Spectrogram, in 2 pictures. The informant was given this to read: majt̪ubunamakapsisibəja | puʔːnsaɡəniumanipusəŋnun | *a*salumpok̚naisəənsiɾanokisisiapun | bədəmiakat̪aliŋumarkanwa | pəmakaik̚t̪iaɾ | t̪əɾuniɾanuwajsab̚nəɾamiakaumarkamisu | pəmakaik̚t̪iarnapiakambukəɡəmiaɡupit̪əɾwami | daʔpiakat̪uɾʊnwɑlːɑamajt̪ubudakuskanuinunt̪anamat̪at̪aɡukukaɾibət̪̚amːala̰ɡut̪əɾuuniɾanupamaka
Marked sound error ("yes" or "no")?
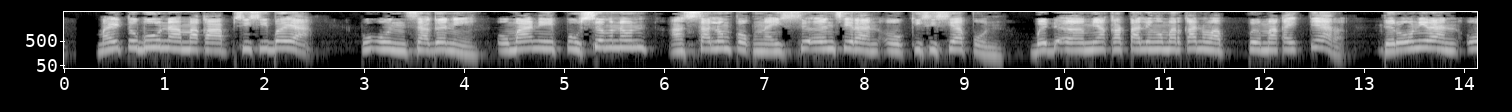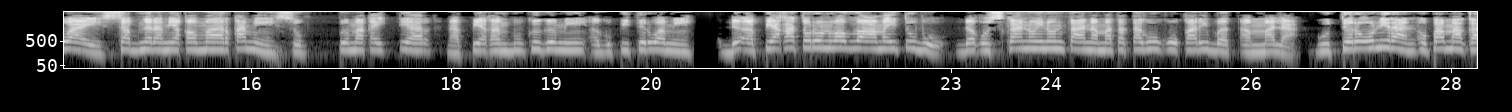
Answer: no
